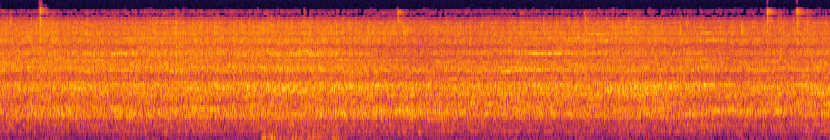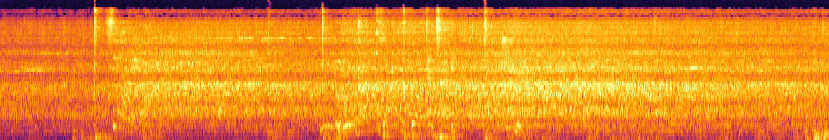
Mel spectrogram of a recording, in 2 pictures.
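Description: A large crowd cheers and roars, growing louder midway.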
